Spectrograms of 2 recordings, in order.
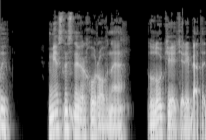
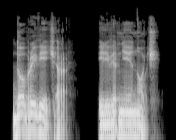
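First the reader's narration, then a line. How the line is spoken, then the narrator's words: Calm. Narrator (Russian): спокойно произнес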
